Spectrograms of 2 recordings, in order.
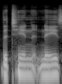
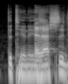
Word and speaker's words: The Tin Knees: to the tin knees I always make a point to pronounce it the tin knees and put a big space there obviously there there's a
